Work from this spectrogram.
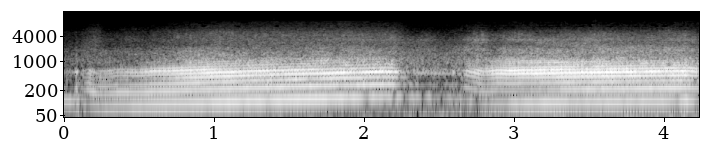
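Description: A Toyota Yaris GR 261 hp turbo three-cylinder engine on a track, a loud close rasping pull rising in pitch, a brief drop at a gear change, then another strong climb.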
